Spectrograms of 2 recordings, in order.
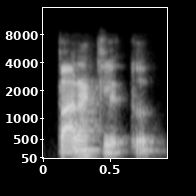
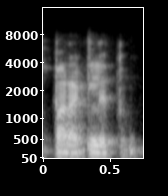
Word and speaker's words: paráclito: al espíritu santo paracleto paráclito tiene acento en la se comúnmente decimos paracleto no sé por qué que es una transliteración no de la palabra griega paráclito que en nuestra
